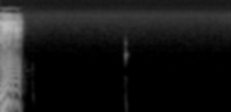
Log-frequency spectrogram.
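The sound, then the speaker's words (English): A short, loud, buzzy raspberry blown with the lips, a voice imitating a fart, lasting a quarter second and followed by silence with one faint click. “Yeah, that's my fake fart noise for that.”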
